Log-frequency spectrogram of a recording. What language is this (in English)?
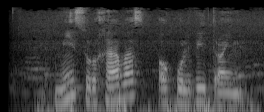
Esperanto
